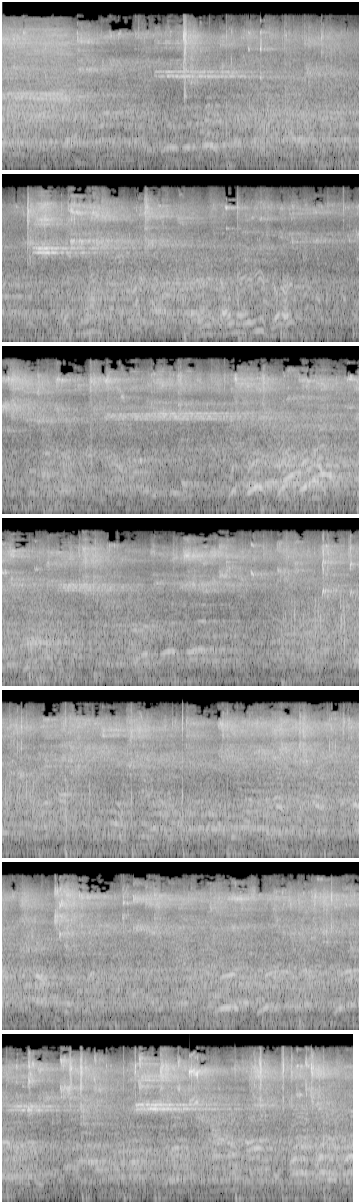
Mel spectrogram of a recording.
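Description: Basketball game on a hardwood gym court: the ball bouncing, sneakers giving short high squeaks, and players and spectators calling out, all echoing in a large hall.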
